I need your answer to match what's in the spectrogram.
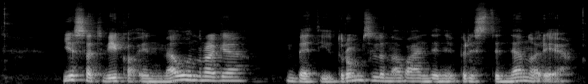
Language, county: Lithuanian, Kaunas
